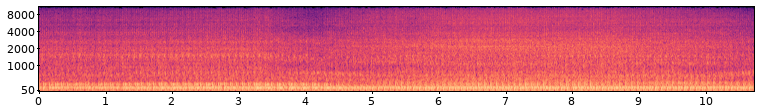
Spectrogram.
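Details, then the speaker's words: Motorcycle with almost 28k hard miles: a steady engine with a light, fairly regular ticking over its deep exhaust rumble; the noise is new and gets louder every day, and the cause is unknown. "My bike started making this weird noise. It's like a ticking almost."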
